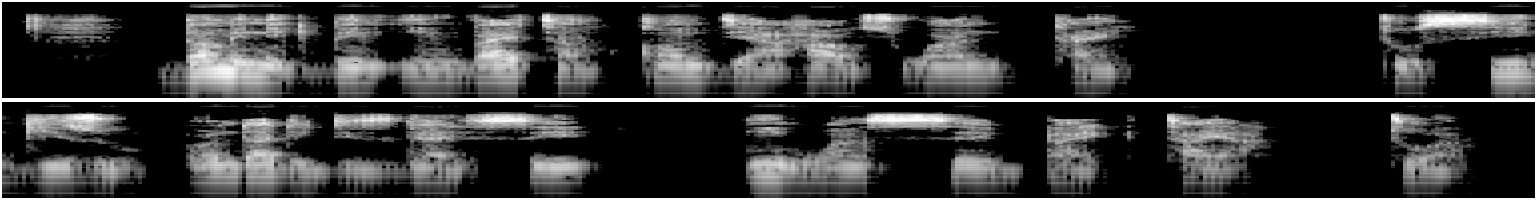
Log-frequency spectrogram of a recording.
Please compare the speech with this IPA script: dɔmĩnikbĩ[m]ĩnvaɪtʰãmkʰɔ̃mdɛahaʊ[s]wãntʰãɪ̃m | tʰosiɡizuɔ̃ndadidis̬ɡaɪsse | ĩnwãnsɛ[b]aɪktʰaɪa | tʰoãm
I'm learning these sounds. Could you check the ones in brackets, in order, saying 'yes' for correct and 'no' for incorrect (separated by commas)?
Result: no, yes, yes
